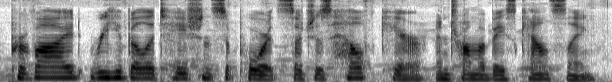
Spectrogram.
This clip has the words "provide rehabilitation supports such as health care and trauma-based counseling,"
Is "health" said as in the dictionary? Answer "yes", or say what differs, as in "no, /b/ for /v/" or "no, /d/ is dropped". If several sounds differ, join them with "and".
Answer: yes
